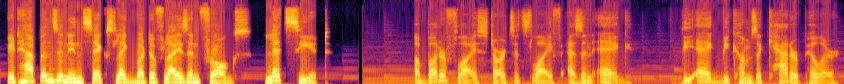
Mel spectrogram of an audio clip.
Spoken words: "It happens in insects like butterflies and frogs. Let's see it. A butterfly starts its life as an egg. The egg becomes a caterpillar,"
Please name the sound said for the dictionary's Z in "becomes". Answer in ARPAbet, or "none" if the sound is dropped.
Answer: Z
